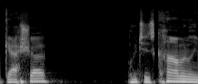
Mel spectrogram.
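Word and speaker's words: Gesha: you have heard of a coffee called like Gesa which is commonly mispronounced into gisha uh that's the the the the mother of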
